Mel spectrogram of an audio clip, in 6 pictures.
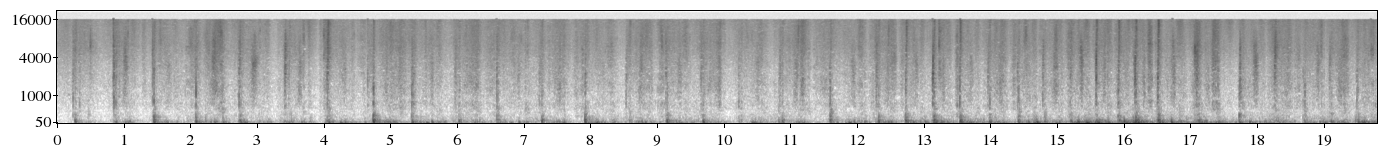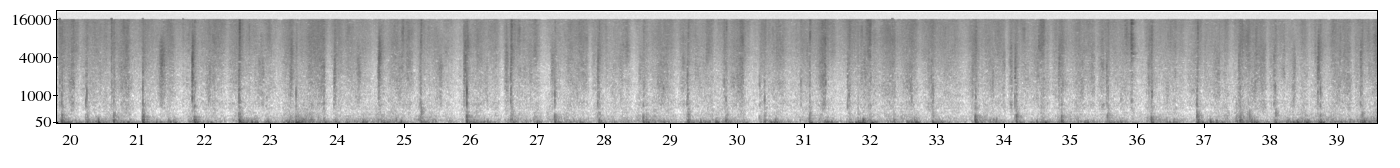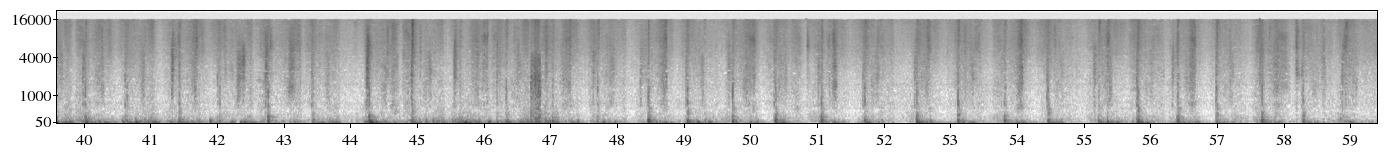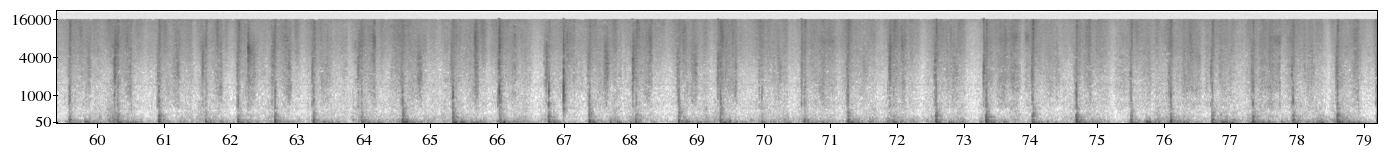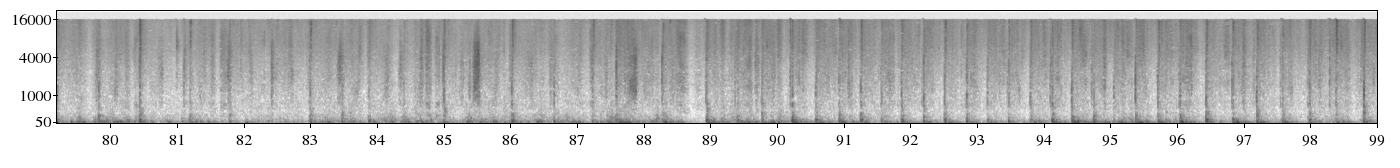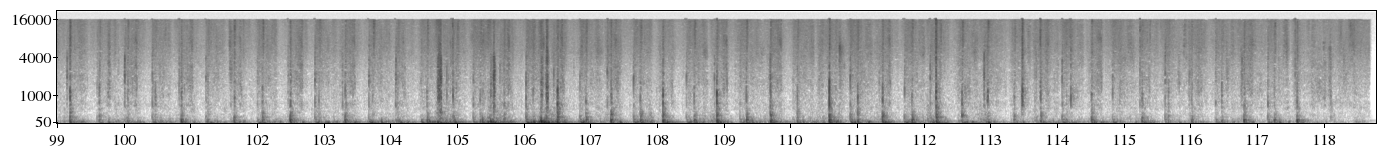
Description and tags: Carpet Dress Shoes
Dress shoes making various noises on a carpet. Recorded using a Sennheiser MKH-50 and a Gyraf G9 preamp.
shuffling, walk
